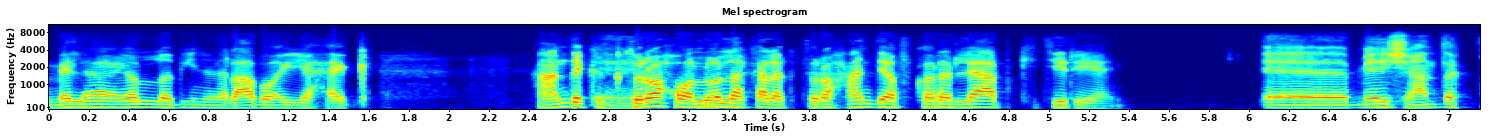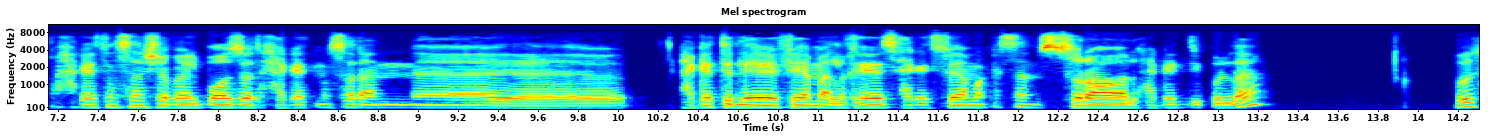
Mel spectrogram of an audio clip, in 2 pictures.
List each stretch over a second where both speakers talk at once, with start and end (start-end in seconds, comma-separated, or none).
none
